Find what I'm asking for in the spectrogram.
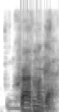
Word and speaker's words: Krav Maga: So your training is, I'm going to say this wrong, Krav Maga. Is that the right way to say that? – Krav Maga, yeah. – Krav Maga. Okay, I did say it right.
